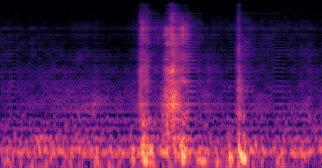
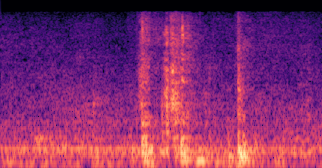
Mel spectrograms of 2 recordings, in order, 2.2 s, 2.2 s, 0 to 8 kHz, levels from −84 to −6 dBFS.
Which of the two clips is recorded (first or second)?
second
